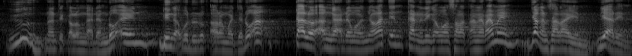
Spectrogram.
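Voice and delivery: ordinary talk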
